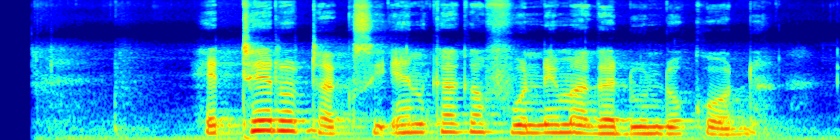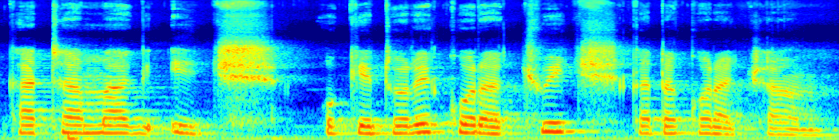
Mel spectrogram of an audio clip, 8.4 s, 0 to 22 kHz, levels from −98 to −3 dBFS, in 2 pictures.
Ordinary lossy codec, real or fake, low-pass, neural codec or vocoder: none; fake; none; vocoder, 44.1 kHz, 128 mel bands every 256 samples, BigVGAN v2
